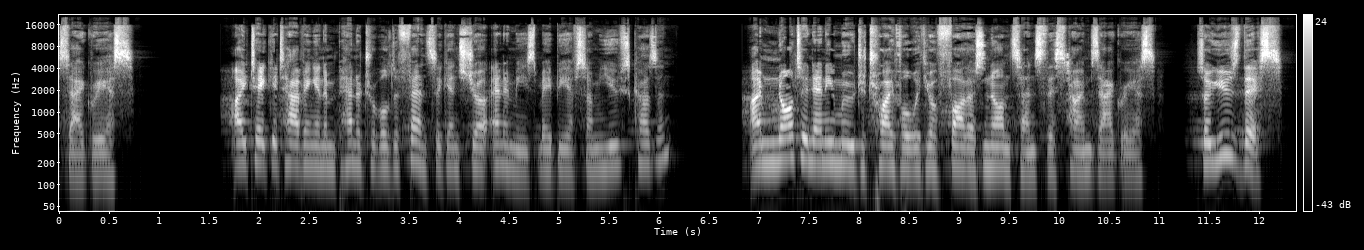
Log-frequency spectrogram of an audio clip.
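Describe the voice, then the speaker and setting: A woman playing a noble, protective war goddess in a video game, speaking in formal, measured, old-fashioned phrasing. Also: deep voice, fairly even intonation, close to an everyday voice. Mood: stern. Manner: formal, measured, archaic stately diction. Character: noble female war goddess, poised, protective, confident mentor. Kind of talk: scripted video game voice acting.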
